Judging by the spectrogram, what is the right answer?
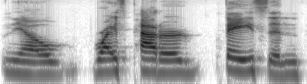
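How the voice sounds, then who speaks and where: Bright-voiced, sassy woman recapping TV. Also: medium pitch, little pitch movement, takes it slowly. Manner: candid, sassy, emphatic, colloquial with casual swearing. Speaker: host of a TV recap show. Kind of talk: casual fan commentary and chat.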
